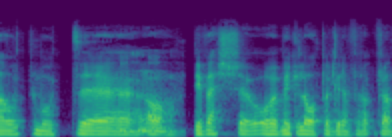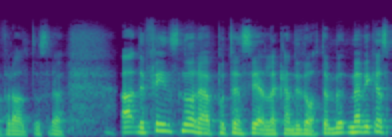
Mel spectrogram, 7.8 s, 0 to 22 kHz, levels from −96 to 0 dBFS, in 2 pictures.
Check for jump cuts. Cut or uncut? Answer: cut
